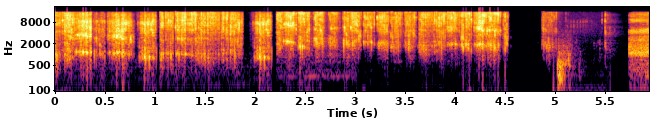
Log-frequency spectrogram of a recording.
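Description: Loud, close-up crunching and chewing of a gigantic hot Cheeto puff: a dense run of crisp crackles that breaks off suddenly for a moment about four and a half seconds in, then resumes.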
